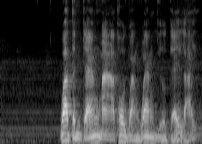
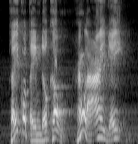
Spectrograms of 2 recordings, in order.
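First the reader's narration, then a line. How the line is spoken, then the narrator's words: Impatient shout. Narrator (Vietnamese): Thương Lục Kỳ sốt ruột quát lên rằng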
